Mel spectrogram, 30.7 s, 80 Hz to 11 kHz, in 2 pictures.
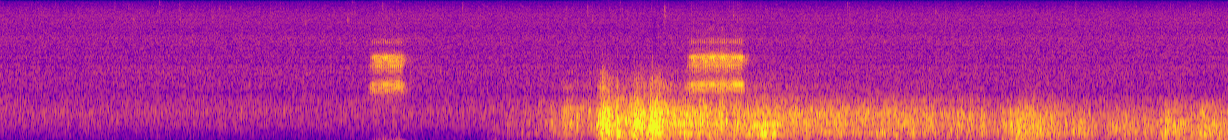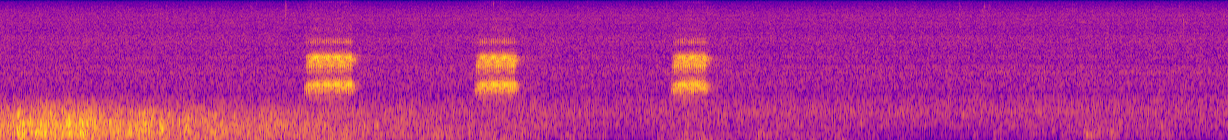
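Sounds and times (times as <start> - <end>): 
frogs croaking: 4.4 - 5.4, 6.0 - 24.7
thunder: 6.5 - 20.2.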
